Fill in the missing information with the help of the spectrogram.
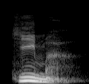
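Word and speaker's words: כימה: pleyades ponle primero pléyades en hebreo se dice kima k&m a kima sí kima ya le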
